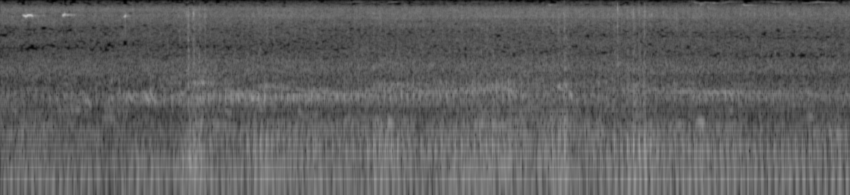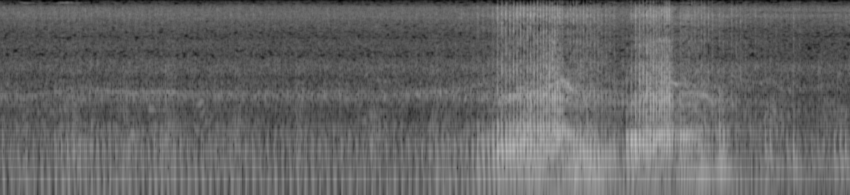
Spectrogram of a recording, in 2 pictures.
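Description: Trials motorcycle's single-cylinder engine running at low revs with a steady pulse, riding slowly down a steep section. About thirteen seconds in it is revved hard twice, in two short bursts a second or so apart, as it climbs a steep bank.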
